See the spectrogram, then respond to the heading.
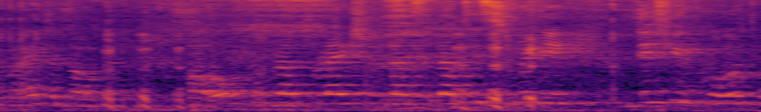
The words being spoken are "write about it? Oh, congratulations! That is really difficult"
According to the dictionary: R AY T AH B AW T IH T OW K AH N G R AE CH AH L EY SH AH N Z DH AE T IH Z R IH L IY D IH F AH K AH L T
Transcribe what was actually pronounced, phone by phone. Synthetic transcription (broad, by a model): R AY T AH B AW T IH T OW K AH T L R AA AH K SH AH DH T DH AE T IH Z R IH L IY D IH F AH K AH L T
